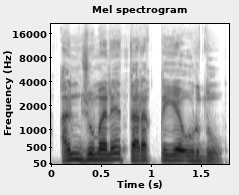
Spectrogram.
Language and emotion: Urdu, neutral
